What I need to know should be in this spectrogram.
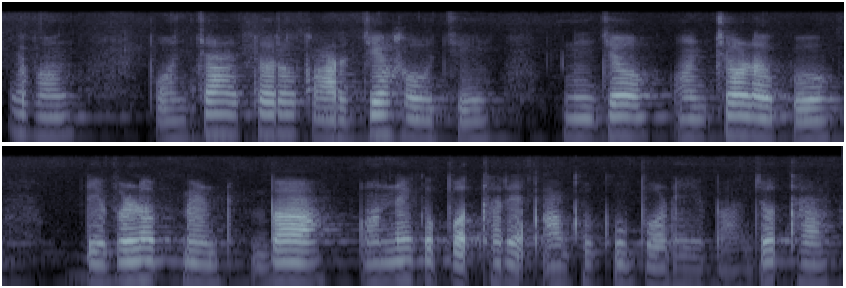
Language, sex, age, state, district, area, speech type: Odia, male, 30-45, Odisha, Bhadrak, rural, spontaneous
